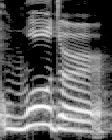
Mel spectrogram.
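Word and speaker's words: water: شباك يعني ويندو ويندو ميه يعني ودر ودر ودر ودر يعني دي هننطقها زي الدي تاني صوت الدبليو و و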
